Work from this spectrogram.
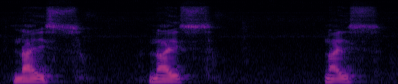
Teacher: तो इसमें आ और ई मिला हुआ है, तो नाइस में भी हम डिप्थांग संयुक्त स्वर का प्रयोग करते हैं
